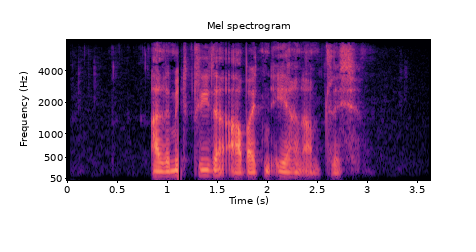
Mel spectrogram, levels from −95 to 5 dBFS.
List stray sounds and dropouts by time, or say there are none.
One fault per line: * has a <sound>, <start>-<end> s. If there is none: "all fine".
* has a dropout, 1.1-1.1 s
